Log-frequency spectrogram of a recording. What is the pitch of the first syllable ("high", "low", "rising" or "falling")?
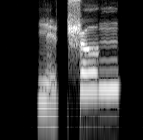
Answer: low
